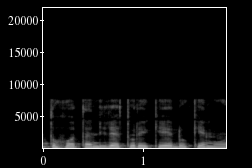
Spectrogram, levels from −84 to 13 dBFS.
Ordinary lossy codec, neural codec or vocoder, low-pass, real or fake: none; codec, 16 kHz, 16 kbps, FreqCodec, smaller model; none; fake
